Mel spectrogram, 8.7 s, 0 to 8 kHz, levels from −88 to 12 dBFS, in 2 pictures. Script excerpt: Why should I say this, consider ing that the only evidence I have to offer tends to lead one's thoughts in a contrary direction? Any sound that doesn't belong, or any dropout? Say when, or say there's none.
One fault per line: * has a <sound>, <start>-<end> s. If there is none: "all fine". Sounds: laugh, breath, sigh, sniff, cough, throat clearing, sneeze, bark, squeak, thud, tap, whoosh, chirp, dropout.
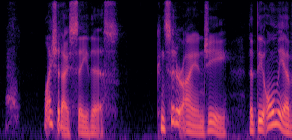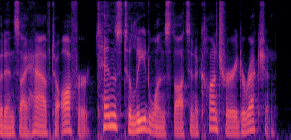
* has a bark, 0.1-0.3 s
